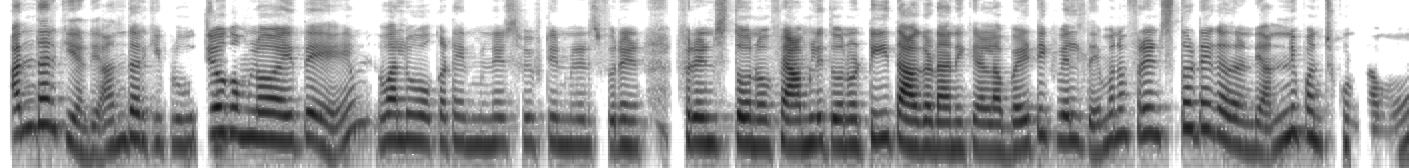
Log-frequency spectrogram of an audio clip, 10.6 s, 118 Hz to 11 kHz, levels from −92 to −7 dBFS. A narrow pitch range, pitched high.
No: average, 3.3 semitones; high, 235 Hz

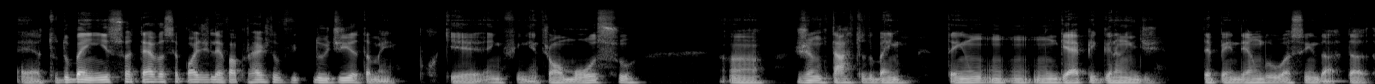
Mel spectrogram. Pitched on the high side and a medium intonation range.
No: very low, 85 Hz; average, 4.3 semitones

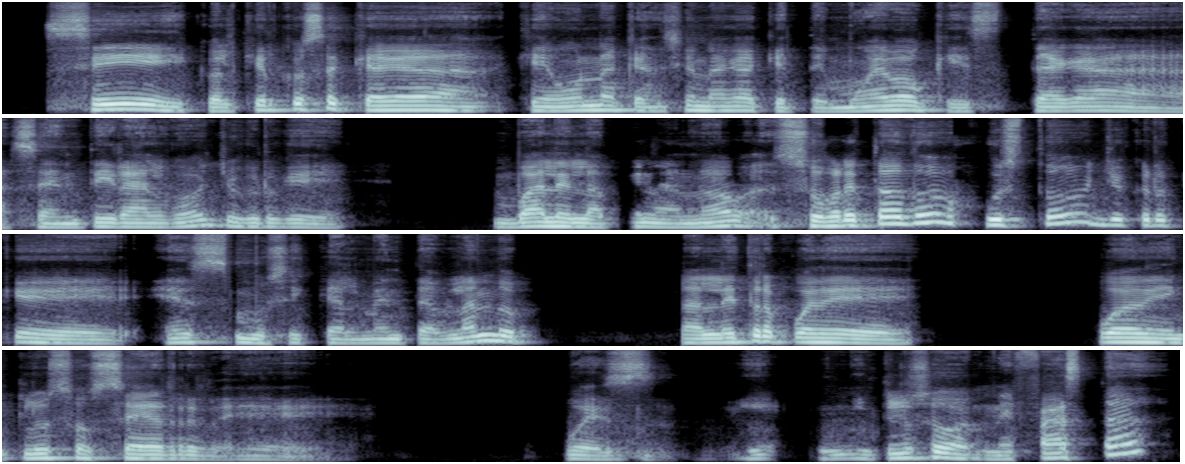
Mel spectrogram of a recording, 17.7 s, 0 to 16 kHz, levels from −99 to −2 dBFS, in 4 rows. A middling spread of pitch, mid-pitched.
No: average, 3.6 semitones; low, 130 Hz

